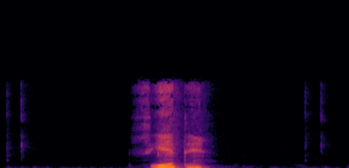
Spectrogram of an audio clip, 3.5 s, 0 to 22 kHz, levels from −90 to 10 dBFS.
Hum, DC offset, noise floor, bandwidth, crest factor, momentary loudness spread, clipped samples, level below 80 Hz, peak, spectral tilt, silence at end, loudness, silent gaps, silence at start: none; under 0.1%; -81 dBFS; 12 kHz; 22 dB; 24 LU; under 0.1%; -70 dBFS; -8 dBFS; -5.5 dB/octave; 1.45 s; -25 LUFS; none; 1.45 s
